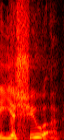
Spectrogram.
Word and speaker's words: Yeshua: But Joshua, if you were to pronounce it in Hebrew, it would just simply say Yeshua, which is the same exact name as Jesus.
